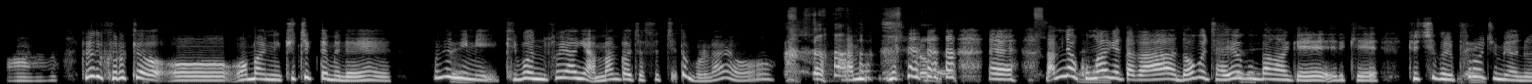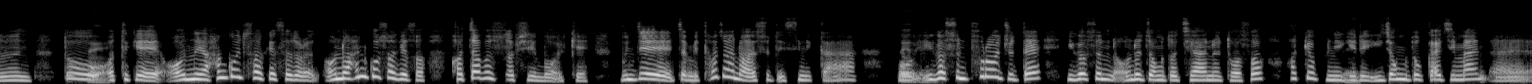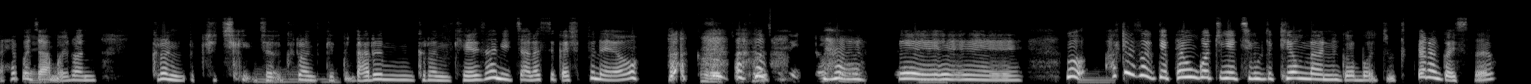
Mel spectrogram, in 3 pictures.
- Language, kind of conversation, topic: Korean, unstructured, 공부 외에 학교에서 배운 가장 중요한 것은 무엇인가요?
- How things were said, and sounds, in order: distorted speech; laugh; other background noise; laugh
